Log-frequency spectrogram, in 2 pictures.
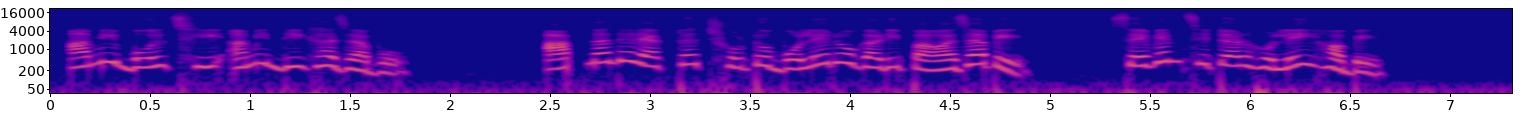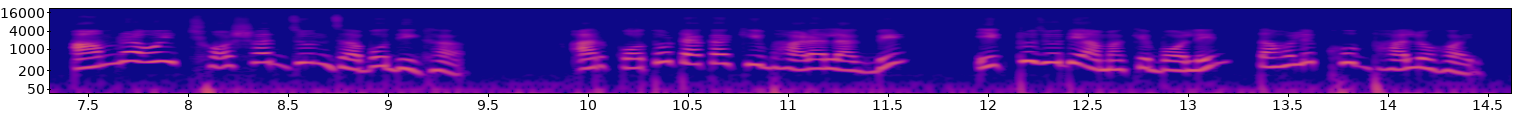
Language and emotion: Bengali, neutral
